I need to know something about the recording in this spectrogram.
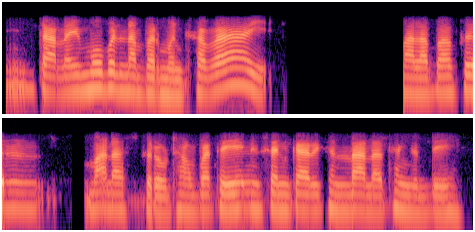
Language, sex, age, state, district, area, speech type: Bodo, female, 45-60, Assam, Baksa, rural, conversation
